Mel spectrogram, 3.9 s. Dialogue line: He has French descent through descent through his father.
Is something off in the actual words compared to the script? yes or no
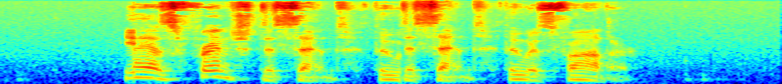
no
